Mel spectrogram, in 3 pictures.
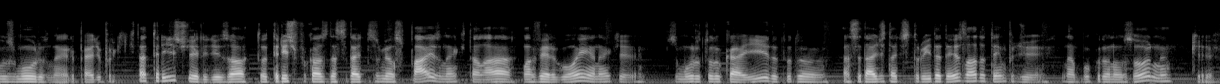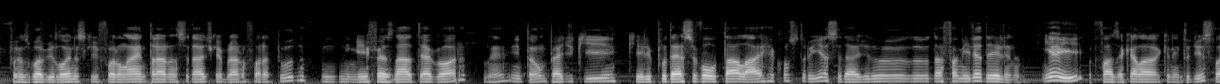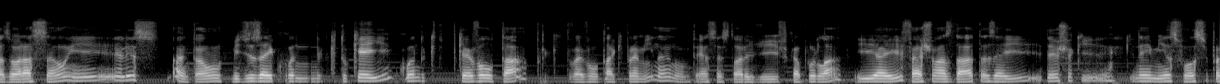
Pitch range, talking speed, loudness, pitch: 120-140 Hz, 230 wpm, -21 LUFS, 125 Hz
